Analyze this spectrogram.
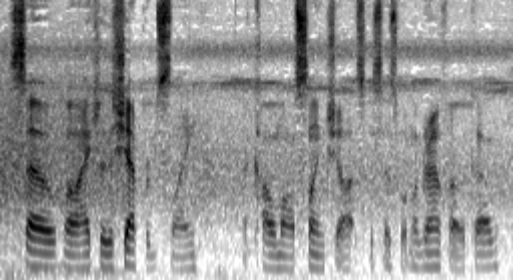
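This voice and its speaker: A fairly quick North Georgia accent over noticeable background noise. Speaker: outdoor craft hobbyist. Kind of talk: casual tutorial demonstration. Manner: casual, halting with fillers.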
